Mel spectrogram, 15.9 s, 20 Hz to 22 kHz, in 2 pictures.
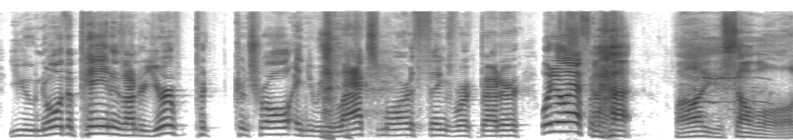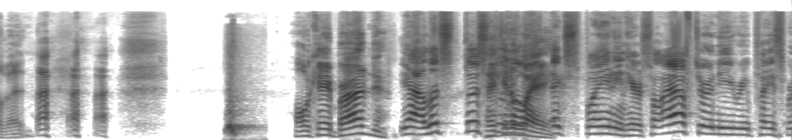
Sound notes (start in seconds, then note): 8.1 laughs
